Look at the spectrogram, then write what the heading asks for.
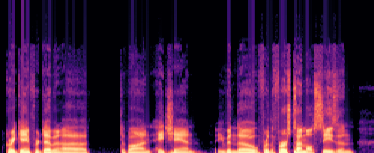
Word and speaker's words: Achane: Sorry, that's how he was pronounced. Yep. Achane.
